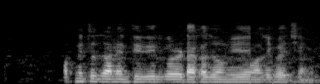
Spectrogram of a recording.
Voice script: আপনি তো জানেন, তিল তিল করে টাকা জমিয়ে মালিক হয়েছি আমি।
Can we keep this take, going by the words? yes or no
yes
